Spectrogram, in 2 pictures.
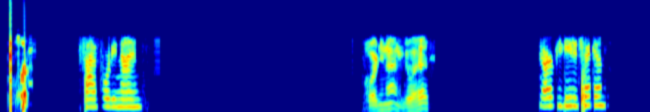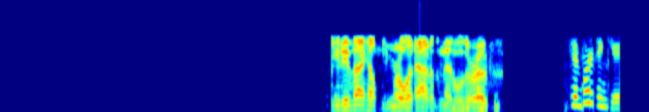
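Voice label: Sheriff's Office Dispatch; WSO DISP 1; wake; p25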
